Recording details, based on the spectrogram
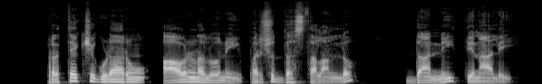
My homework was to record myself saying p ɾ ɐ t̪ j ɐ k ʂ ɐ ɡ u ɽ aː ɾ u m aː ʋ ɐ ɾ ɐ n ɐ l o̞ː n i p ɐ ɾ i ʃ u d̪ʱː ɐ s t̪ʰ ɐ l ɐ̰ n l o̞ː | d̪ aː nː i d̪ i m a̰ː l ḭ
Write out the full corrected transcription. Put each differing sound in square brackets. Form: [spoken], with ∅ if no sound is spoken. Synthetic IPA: p ɾ ɐ t̪ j ɐ k ʂ ɐ ɡ u ɽ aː ɾ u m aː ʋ ɐ ɾ ɐ [ɳ] ɐ l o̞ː n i p ɐ ɾ i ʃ u d̪ʱː ɐ s t̪ʰ ɐ l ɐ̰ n l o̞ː | d̪ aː nː i [t̪] i [n] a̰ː l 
